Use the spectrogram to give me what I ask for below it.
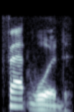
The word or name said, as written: fatwood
